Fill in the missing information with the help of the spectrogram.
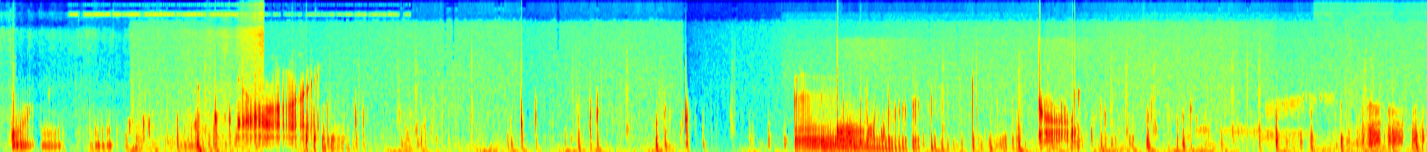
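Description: Long gurgling, rumbling growls with crackly pops from an animal's belly; ordinary stomach growling.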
